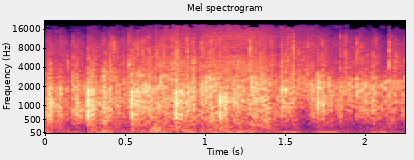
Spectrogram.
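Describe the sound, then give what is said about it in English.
A church audience claps their hands to the Lord in a steady, dense wash of applause, many overlapping claps sustained at an even loudness throughout, with no voices standing out. “Come on, clap your hands to the Lord again right there.”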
